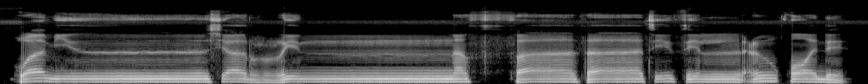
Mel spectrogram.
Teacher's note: Lalu setelahnya ada huruf dal yang kita sukun padanya, dan huruf dal kita qalqalahkan karena dia termasuk huruf qalqalah ketika disukunkan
